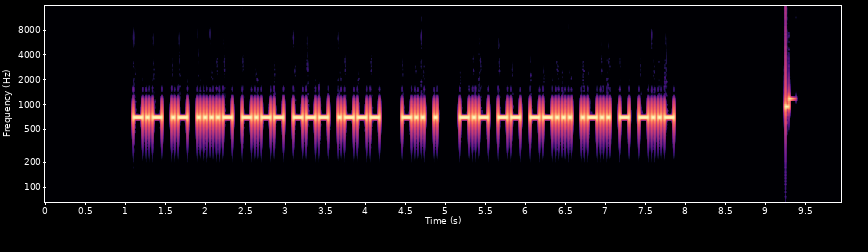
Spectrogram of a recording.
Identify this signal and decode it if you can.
Morse code, heard as a keyed tone, about 30 wpm, 700 Hz. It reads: KA4YOJ DE KM7LTX
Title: USA Callsign DE Callsign 30wpm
